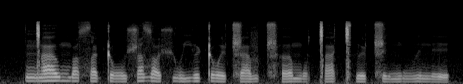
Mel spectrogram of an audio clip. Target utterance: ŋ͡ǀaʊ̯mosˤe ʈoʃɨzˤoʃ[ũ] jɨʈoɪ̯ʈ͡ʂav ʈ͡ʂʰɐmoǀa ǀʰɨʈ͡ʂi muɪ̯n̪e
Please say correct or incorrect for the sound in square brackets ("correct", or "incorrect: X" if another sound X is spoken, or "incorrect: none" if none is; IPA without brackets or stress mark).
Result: incorrect: u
